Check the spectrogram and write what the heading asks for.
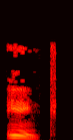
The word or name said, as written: inc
